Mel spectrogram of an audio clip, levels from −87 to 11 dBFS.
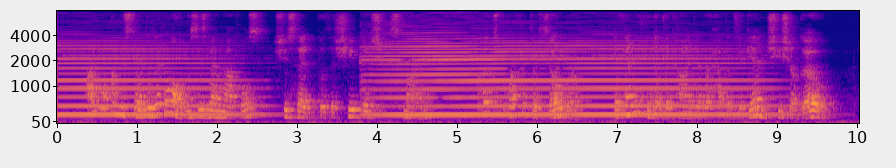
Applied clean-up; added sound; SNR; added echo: none; Bowed string instrument; 0 dB; reverberation time 0.6 s.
